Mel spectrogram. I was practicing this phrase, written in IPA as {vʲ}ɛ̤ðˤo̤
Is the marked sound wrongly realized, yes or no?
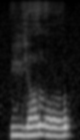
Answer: no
